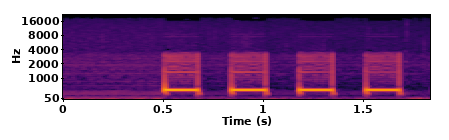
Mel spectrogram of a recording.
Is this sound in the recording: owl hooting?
no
